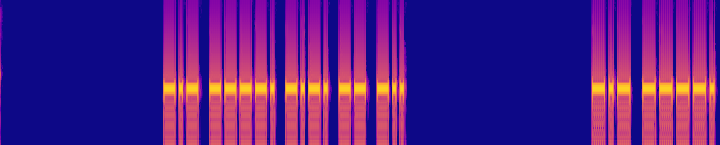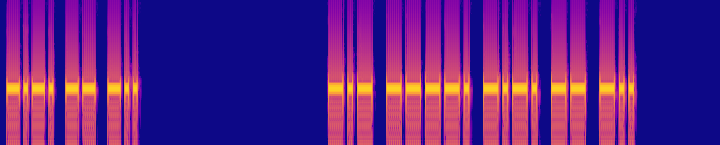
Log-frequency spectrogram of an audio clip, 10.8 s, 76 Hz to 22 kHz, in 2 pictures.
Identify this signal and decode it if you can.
Morse code, heard as a keyed tone, about 35 wpm, 700 Hz. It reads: K9CMD K9CMD K9CMD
